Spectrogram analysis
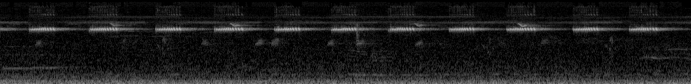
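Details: High-frequency cricket used as masking noise for tinnitus: bright, thin chirp bursts repeat about every 0.6 seconds, around eleven in a row, very regular, over a quiet low rumble.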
